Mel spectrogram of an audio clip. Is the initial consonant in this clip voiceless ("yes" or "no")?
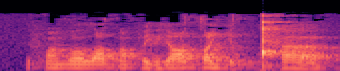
yes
